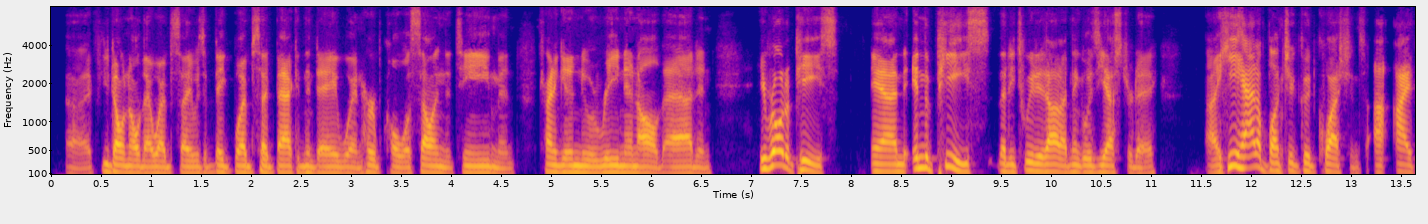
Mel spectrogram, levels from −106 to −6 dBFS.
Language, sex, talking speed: English, male, 270 wpm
